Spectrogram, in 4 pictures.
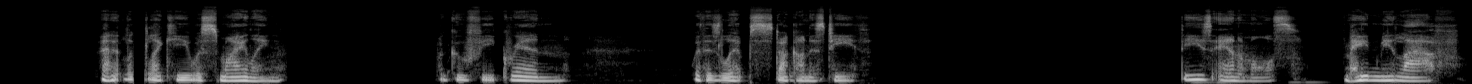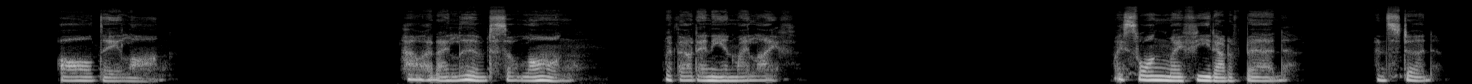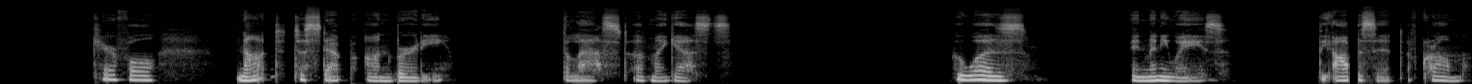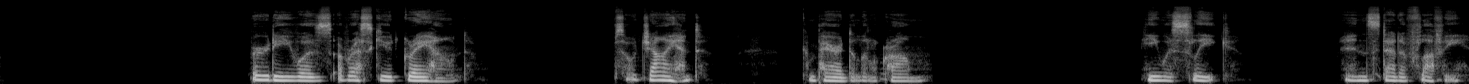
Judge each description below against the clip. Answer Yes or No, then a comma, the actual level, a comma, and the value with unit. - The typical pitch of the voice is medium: Yes, medium, 180 Hz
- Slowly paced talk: Yes, slow, 85 wpm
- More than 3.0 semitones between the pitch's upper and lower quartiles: No, narrow, 2.6 semitones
